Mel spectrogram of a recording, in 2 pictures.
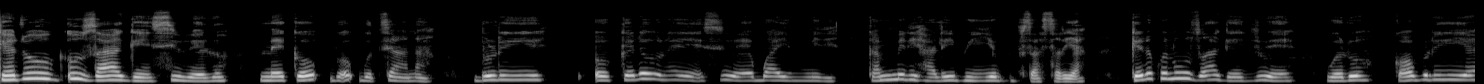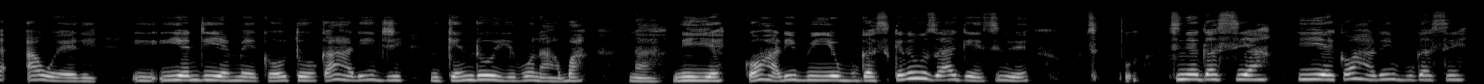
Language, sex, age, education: Igbo, female, 15-29, tertiary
